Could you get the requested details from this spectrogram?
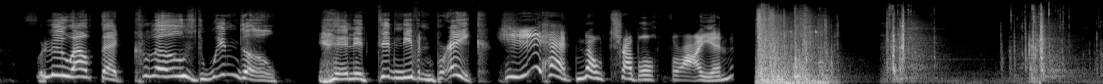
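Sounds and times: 
speech: 0:00.4 - 0:07.4
door slamming shut: 0:07.6 - 0:09.5, 0:10.1 - 0:11.0
latch or lock clicking: 0:08.8 - 0:11.0.

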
